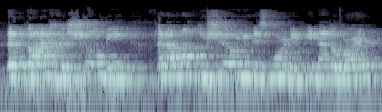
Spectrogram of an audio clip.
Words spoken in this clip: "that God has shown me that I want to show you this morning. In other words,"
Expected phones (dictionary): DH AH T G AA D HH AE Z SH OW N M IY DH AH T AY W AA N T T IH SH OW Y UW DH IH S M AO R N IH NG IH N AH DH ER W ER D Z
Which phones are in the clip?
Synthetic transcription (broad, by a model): DH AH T G AA D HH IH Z SH OW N M IY DH AH T AY W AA N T T IH SH OW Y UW DH IH S M AO R N IH NG IH N AH DH ER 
